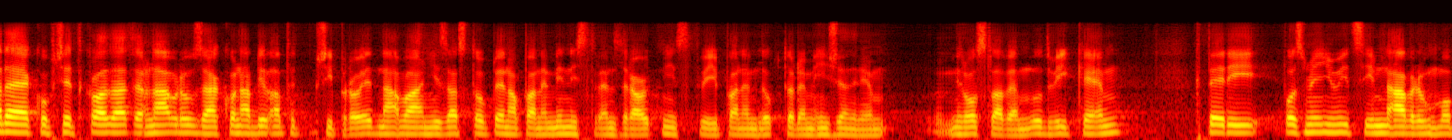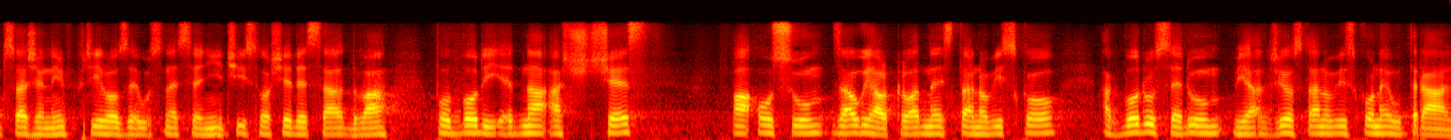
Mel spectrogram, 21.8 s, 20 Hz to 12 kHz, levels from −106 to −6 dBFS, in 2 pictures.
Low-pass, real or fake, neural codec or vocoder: 7.2 kHz; fake; codec, 16 kHz, about 1 kbps, DyCAST, with the encoder's durations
